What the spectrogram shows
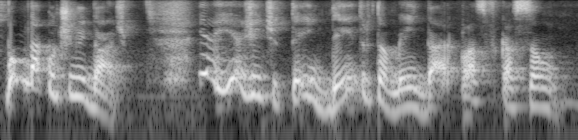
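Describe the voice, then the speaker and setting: A man's voice: sits high, wildly swooping pitch, moderate pace, darkish tone. A man with a Brazilian Portuguese accent teaching an exam-prep video lesson, explaining step by step and tagging sentences with questions. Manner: explanatory, constant tag questions.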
